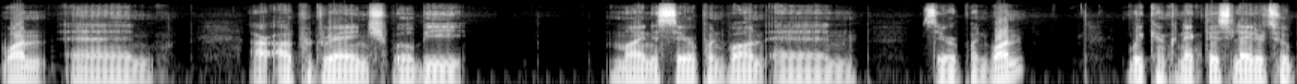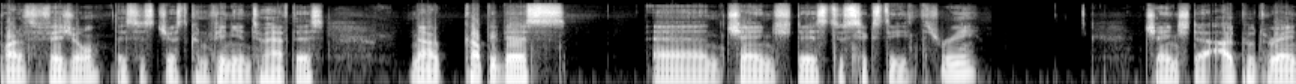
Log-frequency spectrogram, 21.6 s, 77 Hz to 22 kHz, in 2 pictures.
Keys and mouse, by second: 3.3-4.5 middle drag, 4.9-7.8 middle drag, 8.3 click, 8.7 middle click, 9.2 click, 10.5-11.7 drag, 14.1 right click, 15.9-16.6 typing, 16.1 ctrl+click, 16.5 ctrl+click, 16.9 ctrl+click, 17.7 click, 19.0 click, 20.2 click.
